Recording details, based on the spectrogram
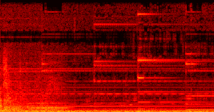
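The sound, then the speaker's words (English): An antique grandfather clock chimes a short intro tune, a few ringing notes struck one after another, each lingering into the next over a steady low rumble. “An antique grandfather clock plays a short intro tune.”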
